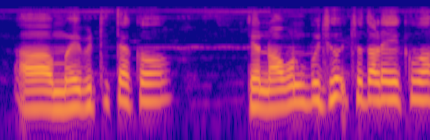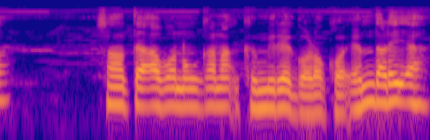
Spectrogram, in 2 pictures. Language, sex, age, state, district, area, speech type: Santali, male, 45-60, West Bengal, Purulia, rural, spontaneous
